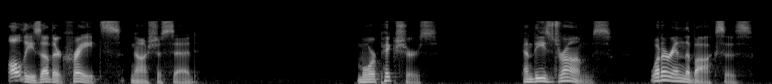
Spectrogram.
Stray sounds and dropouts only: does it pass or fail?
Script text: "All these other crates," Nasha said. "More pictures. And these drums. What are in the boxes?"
pass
